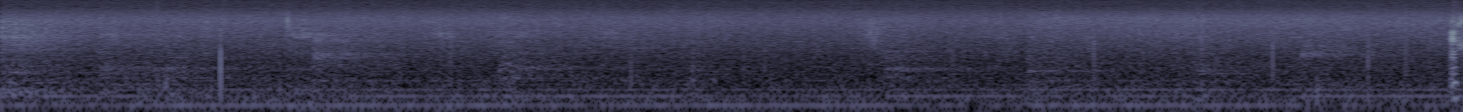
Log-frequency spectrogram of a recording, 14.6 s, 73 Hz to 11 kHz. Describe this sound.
Static noise 40s radio
Radio Noise from the 40s
20, noise, 40, seconds, Static-Radio, old, 40s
